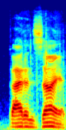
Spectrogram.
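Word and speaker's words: Barenziah: there is a stone of barenia oh barenia barenia that's how you pronounce it I I I call her barenia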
